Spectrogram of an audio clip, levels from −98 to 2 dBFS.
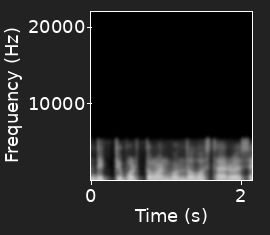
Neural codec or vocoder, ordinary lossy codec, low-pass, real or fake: codec, 24 kHz, 0.9 kbps, WavTokenizer, large speech release; none; 5.4 kHz; fake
